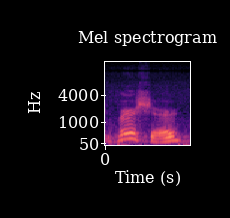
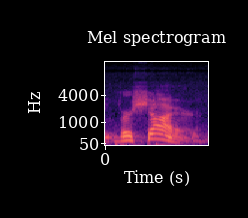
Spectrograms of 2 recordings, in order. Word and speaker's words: Vershire: Nathan died in the winter of 1815 at Vershire, Orange County, Vermont, which is the same place where Sanford Porter married Nancy Warner, January 1st, 1812. It is interesting to note that we usually say Vershire, but the correct pronunciation by the people there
